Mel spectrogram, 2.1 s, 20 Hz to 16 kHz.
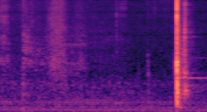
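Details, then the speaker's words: Toro Wheel Horse 270H hydrostatic lawn tractor, about 1000 hours, during no-start interlock troubleshooting: quiet background then one sharp click with brief ring as the PTO blade clutch engages; fully operational. "can hear this is fully operational"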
